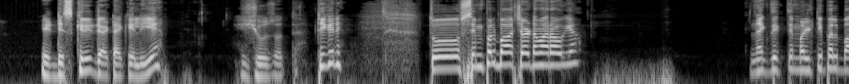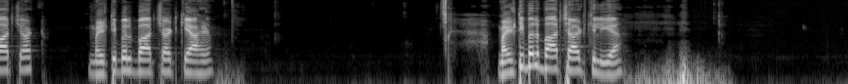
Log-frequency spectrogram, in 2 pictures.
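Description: A man lectures calmly into a close microphone, pausing between phrases.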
